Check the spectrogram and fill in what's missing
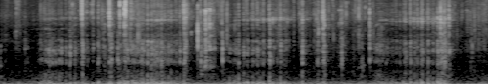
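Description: A solid light-green rectangular bar of soap is scraped with a utility knife, peeling strips of soap off the bar. The sound is a continuous series of short, crisp scraping and shaving strokes with bright high edges over a low, dull rumble.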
